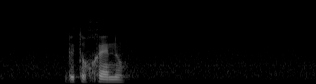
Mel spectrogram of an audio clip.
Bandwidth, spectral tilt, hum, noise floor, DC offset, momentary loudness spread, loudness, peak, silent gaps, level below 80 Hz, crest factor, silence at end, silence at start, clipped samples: over 20 kHz; -4.5 dB/octave; none; -63 dBFS; under 0.1%; 23 LU; -41 LUFS; -22 dBFS; none; under -90 dBFS; 24 dB; 0 s; 0.1 s; under 0.1%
